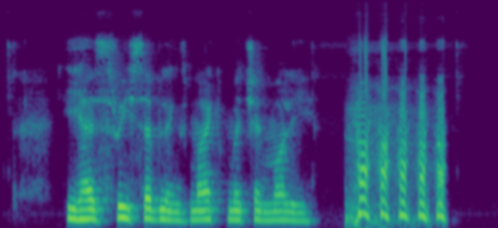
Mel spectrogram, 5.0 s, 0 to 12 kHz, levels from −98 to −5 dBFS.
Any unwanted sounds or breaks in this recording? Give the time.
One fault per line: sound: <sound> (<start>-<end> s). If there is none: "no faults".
sound: laugh (3.4-4.5 s)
